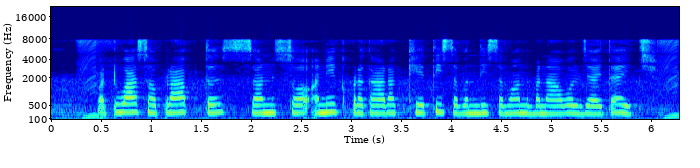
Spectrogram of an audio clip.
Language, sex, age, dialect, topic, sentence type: Maithili, female, 18-24, Southern/Standard, agriculture, statement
